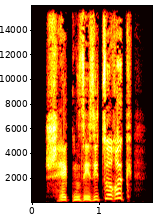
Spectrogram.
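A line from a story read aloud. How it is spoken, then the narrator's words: Angry shout. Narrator (German): rief Victor wütend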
